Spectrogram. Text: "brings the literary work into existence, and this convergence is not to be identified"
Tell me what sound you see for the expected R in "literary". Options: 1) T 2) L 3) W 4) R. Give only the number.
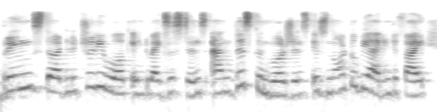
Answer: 2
